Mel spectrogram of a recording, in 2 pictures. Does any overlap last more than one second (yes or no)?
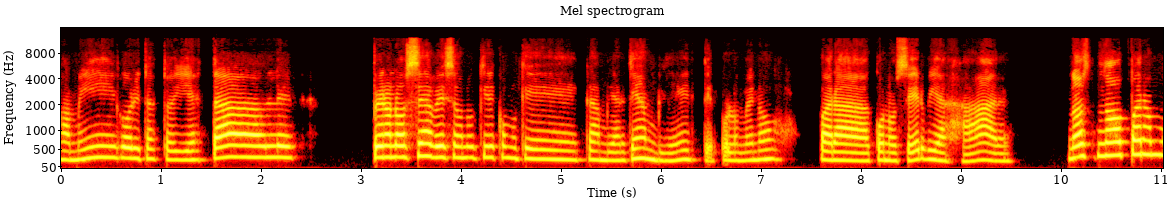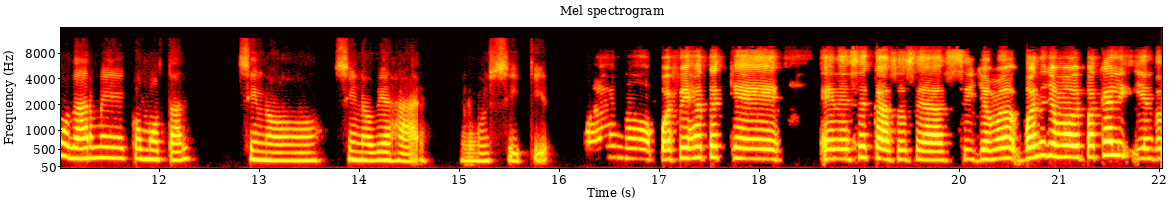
no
